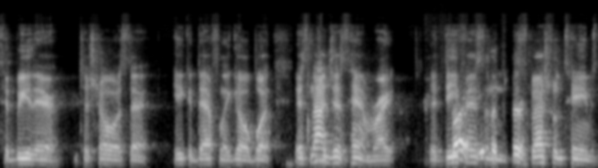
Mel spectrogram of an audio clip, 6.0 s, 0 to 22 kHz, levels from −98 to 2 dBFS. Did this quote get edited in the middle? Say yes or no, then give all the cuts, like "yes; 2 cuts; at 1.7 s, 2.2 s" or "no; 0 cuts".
no; 0 cuts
